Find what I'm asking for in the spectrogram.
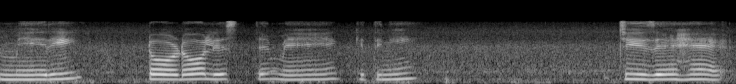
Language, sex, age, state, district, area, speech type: Urdu, female, 18-30, Telangana, Hyderabad, urban, read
